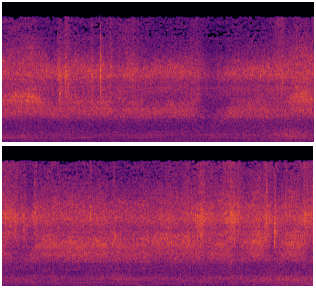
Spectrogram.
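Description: Back-yard ambience: a high, insect-like hiss that swells and fades about once a second, over a faint, steady, low engine hum.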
